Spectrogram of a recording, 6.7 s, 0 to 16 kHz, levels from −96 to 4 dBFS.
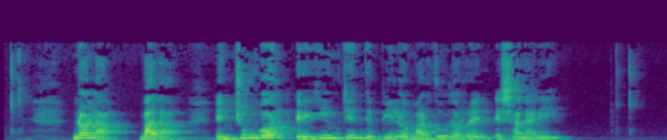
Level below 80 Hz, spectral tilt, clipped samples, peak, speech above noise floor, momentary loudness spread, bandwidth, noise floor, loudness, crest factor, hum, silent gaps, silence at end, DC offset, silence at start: -60 dBFS; -5 dB/octave; under 0.1%; 0 dBFS; 46 dB; 11 LU; 11.5 kHz; -62 dBFS; -17 LUFS; 18 dB; none; none; 1.05 s; under 0.1%; 0.7 s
